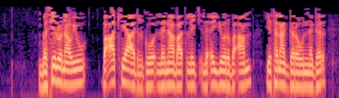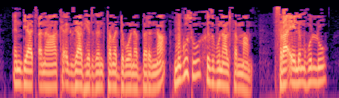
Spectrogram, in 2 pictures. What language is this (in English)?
Amharic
